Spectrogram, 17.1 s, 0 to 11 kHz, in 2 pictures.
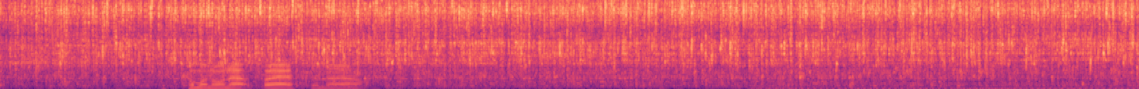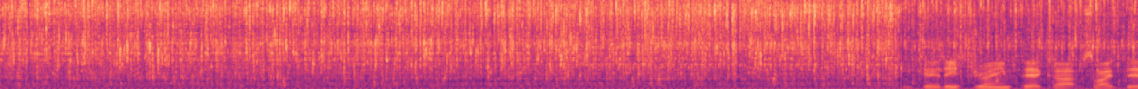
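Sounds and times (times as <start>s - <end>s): liquid pouring into a pan: 0.0s - 17.0s
low steady hum: 5.6s - 17.0s.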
